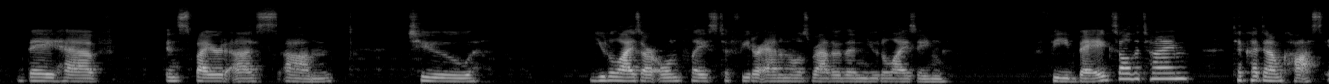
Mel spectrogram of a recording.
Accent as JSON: {"language": "English", "region": "South Dakota", "country": "United States", "said": "I'm from South Dakota."}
